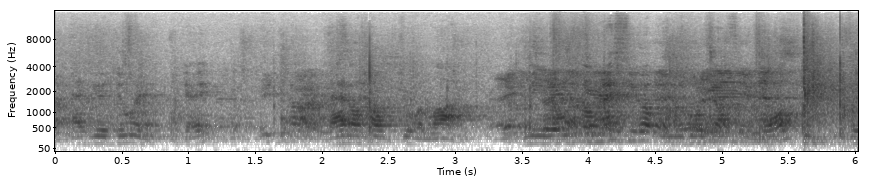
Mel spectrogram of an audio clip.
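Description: Voices of players talking in a gym, with a sharp slap of a volleyball being hit near the end and a fainter hit about midway.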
